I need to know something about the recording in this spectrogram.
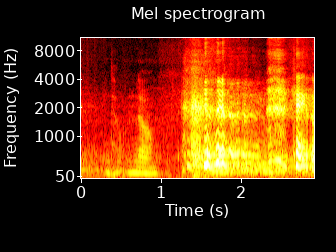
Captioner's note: audience laughs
